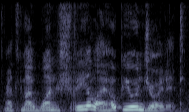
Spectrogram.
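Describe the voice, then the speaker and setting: A man's voice: fairly high pitch, animated, brisk, dark tone, husky. A man live-streaming a video game, commenting casually and reading quests aloud with wry, self-deprecating, wordy humour.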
